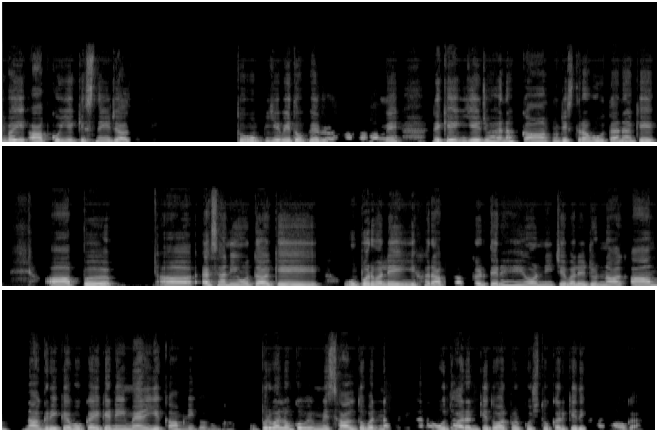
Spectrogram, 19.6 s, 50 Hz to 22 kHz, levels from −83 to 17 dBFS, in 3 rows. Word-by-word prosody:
भाई 240 Hz, 0 st, +5 dB, 0.2 s
आपको 180 Hz, +5 st, -1 dB
ये 220 Hz, 0 st, -3 dB
किसने 210 Hz, 0 st, -5 dB
इज़ाज़त 170 Hz, -5 st, -1 dB, 1.1 s
तो 205 Hz, -2 st, -1 dB
ये 220 Hz, +7 st, -1 dB
भी 265 Hz, +1 st, +1 dB
तो 240 Hz, -4 st, +2 dB
फ़िर 200 Hz, -3 st, -1 dB, 0.4 s
हमें 235 Hz, -, -6 dB, 0.3 s
देखिए, 205 Hz, +6 st, +3 dB
ये 215 Hz, -1 st, +2 dB
जो 235 Hz, +2 st, -1 dB
है 220 Hz, -5 st, -2 dB
ना 275 Hz, -, -1 dB
काम 175 Hz, +2 st, -2 dB
जिस 180 Hz, 0 st, -1 dB
तरह 185 Hz, -1 st, -1 dB
होता 165 Hz, +4 st, -2 dB
है 215 Hz, -, -2 dB
ना 235 Hz, -2 st, -3 dB
के 175 Hz, -2 st, +2 dB, 0.6 s
आप 185 Hz, +2 st, +3 dB, 0.7 s
अ, 160 Hz, -1 st, +3 dB
ऐसा 195 Hz, +6 st, +2 dB
नहीं 240 Hz, 0 st, 0 dB
होता 185 Hz, -4 st, +3 dB
के 190 Hz, -, +5 dB, 0.7 s
ऊपर 220 Hz, +1 st, +4 dB
वाले 210 Hz, -1 st, +3 dB
ये 195 Hz, -1 st, 0 dB
ख़राब 180 Hz, -3 st, 0 dB
काम 265 Hz, +8 st, -5 dB
करते 185 Hz, 0 st, -1 dB
रहें 205 Hz, +1 st, -1 dB
और 195 Hz, -1 st, 0 dB
नीचे 180 Hz, +1 st, -2 dB
वाले 180 Hz, 0 st, +1 dB
जो 185 Hz, +1 st, -1 dB
ना 175 Hz, -1 st, 0 dB, 0.2 s
आम 190 Hz, +1 st, +2 dB, 0.2 s
नागरिक 180 Hz, +2 st, +2 dB
हैं 195 Hz, -, +4 dB
वो 190 Hz, 0 st, +2 dB
कहे 185 Hz, 0 st, +4 dB
कि 200 Hz, -, +1 dB
नहीं 195 Hz, 0 st, -1 dB
मैं 175 Hz, -1 st, 0 dB
ये 175 Hz, -1 st, +2 dB
काम 140 Hz, 0 st, -2 dB
नहीं 150 Hz, 0 st, -10 dB
करूँगा। 215 Hz, +4 st, -16 dB, 0.2 s
ऊपर 245 Hz, +6 st, +3 dB
वालों 250 Hz, -1 st, +4 dB
को 250 Hz, +1 st, +5 dB
भी 260 Hz, 0 st, +1 dB
मिसाल 205 Hz, -7 st, +1 dB
तो 175 Hz, -, 0 dB
बनना 190 Hz, +2 st, +1 dB
पड़ेगा 465 Hz, -2 st, -19 dB
ना, -, -, -7 dB
उदाहरण 190 Hz, +1 st, +1 dB
के 200 Hz, -, -1 dB
तौर 175 Hz, -1 st, +3 dB
पर 195 Hz, -, 0 dB
कुछ 180 Hz, -2 st, -4 dB
तो 190 Hz, -, -1 dB
करके 180 Hz, +1 st, 0 dB
दिखाना 420 Hz, -, -5 dB
होगा। -, -, -9 dB
195 Hz, 215 wpm, -24 LUFS, 180-220 Hz, 1.1 s, भाई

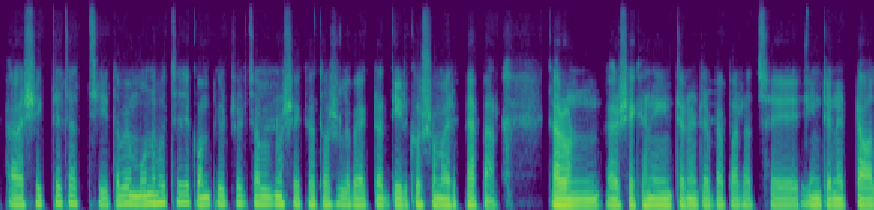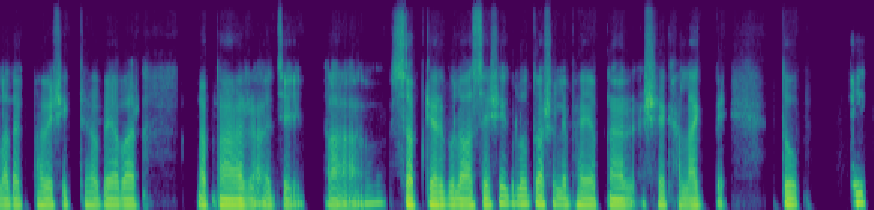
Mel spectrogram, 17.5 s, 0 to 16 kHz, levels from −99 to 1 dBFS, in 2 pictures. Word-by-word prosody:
আ -, -, +2 dB, 0.2 s
শিখতে 135 Hz, +1 st, -4 dB
চাচ্ছি। 135 Hz, -3 st, -5 dB
তবে 135 Hz, +2 st, 0 dB
মনে 140 Hz, +2 st, +3 dB
হচ্ছে 150 Hz, +1 st, -3 dB
যে 150 Hz, -, -1 dB
কম্পিউটার 130 Hz, +2 st, -1 dB
চালানো 130 Hz, 0 st, +1 dB
শেখা 120 Hz, 0 st, -3 dB
তো -, -, -16 dB
বা 120 Hz, -, +1 dB
আসলে 120 Hz, -1 st, -3 dB, 0.2 s
একটা 120 Hz, 0 st, -3 dB
দীর্ঘ 105 Hz, -1 st, 0 dB, 0.2 s
সময়ের 110 Hz, -1 st, +2 dB
ব্যাপার। 105 Hz, -6 st, -1 dB, 0.6 s
কারণ 105 Hz, -3 st, +7 dB, 0.5 s
সেখানে 110 Hz, +1 st, +1 dB
ইন্টারনেটের 105 Hz, 0 st, -1 dB
ব্যাপার 105 Hz, 0 st, -3 dB
আছে। 110 Hz, -, -10 dB, 0.4 s
ইন্টারনেটটা 105 Hz, -1 st, 0 dB
আলাদাভাবে 105 Hz, +1 st, 0 dB
শিখতে 115 Hz, +1 st, -7 dB
হবে। 110 Hz, +1 st, 0 dB
আবার 105 Hz, -1 st, +2 dB, 0.7 s
আপনার 105 Hz, -3 st, +4 dB, 0.4 s
যে 100 Hz, -, 0 dB, 0.5 s
আ -, -, +1 dB, 0.7 s
সফটওয়্যারগুলো 115 Hz, -1 st, +4 dB
আছে 110 Hz, +2 st, 0 dB
সেগুলো 135 Hz, -1 st, +1 dB
তো -, -, 0 dB
আসলে 120 Hz, -2 st, -2 dB
ভাই 110 Hz, -2 st, +3 dB
আপনার 105 Hz, -1 st, +2 dB, 0.3 s
শেখা 115 Hz, -1 st, -2 dB
লাগবে। 100 Hz, +1 st, -1 dB, 0.6 s
তো -, -, +5 dB, 0.7 s
এ -, -, +8 dB
110 Hz, 140 wpm, -24 LUFS, 105-125 Hz, 0.7 s, এ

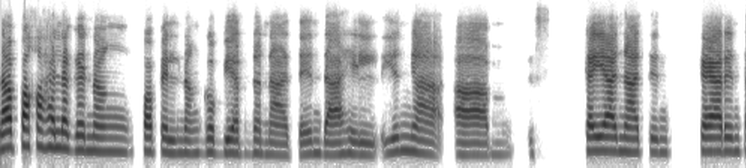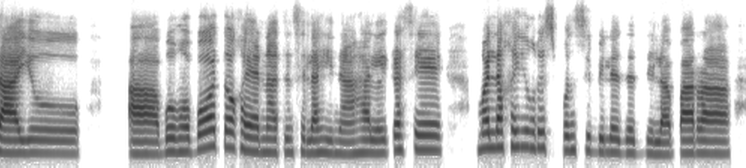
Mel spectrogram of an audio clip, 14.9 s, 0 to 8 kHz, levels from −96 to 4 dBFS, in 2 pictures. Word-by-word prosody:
Napakahalaga 255 Hz, -3 st, +6 dB
ng 205 Hz, -2 st, -2 dB
papel 200 Hz, -3 st, +1 dB
ng 180 Hz, 0 st, -3 dB
gobyerno 185 Hz, -1 st, -2 dB
natin 165 Hz, +1 st, -4 dB
dahil 165 Hz, -1 st, -1 dB
yun 200 Hz, +4 st, -5 dB
nga, 180 Hz, -4 st, 0 dB, 0.2 s
um, 165 Hz, 0 st, +1 dB, 0.7 s
kaya 210 Hz, 0 st, +7 dB
natin 195 Hz, -1 st, 0 dB, 0.3 s
kaya 205 Hz, 0 st, +8 dB
rin 205 Hz, 0 st, -10 dB
tayo 185 Hz, 0 st, +4 dB, 0.9 s
ah, 175 Hz, -1 st, +3 dB
bumoboto, 240 Hz, +7 st, -1 dB
kaya 215 Hz, -4 st, 0 dB
natin 195 Hz, 0 st, -5 dB
sila 190 Hz, -2 st, -4 dB
hinahalal 185 Hz, 0 st, -6 dB
kasi 225 Hz, 0 st, -3 dB, 0.3 s
malaki 260 Hz, +2 st, 0 dB
yung 255 Hz, 0 st, -8 dB
responsibilidad 205 Hz, -6 st, -8 dB
nila 170 Hz, -2 st, -4 dB
para 185 Hz, -1 st, +1 dB
195 Hz, 110 wpm, -22 LUFS, 180-215 Hz, 0.9 s, kaya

